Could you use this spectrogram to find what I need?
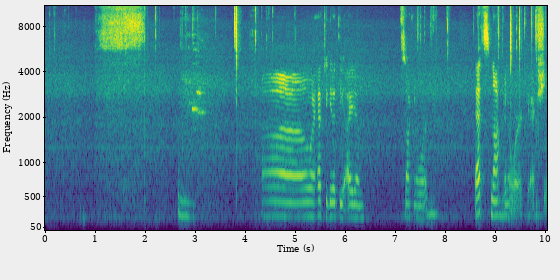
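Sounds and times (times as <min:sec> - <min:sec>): sharp high-pitched hiss: 0:01.0 - 0:02.1
person saying uh: 0:02.7 - 0:03.0, 0:07.2 - 0:07.8, 0:08.6 - 0:10.0
faint clicks: 0:09.0 - 0:10.0.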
